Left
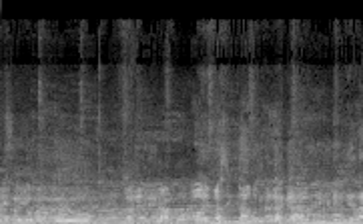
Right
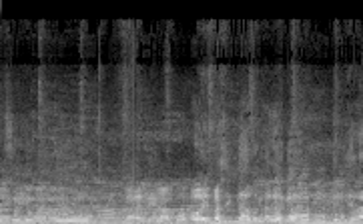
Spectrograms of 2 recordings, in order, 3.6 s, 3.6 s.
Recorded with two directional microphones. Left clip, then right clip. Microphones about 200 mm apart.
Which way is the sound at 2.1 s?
15° left (ahead or behind).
